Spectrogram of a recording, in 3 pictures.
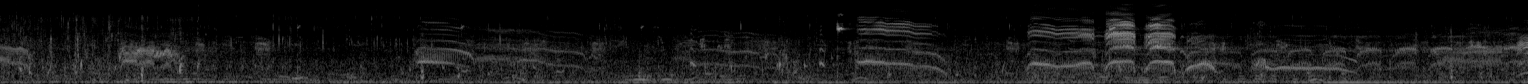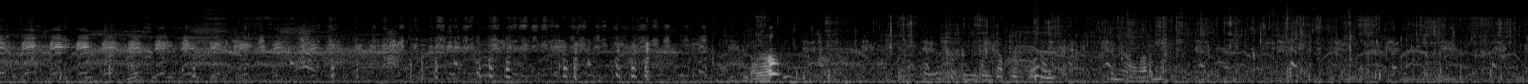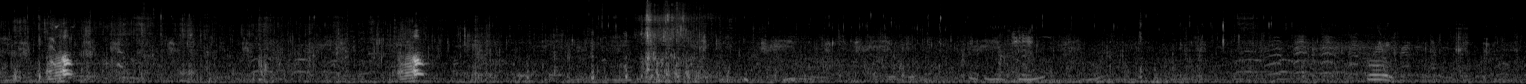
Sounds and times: Blackhead gull 1.1 - 2.7
Canada goose 1.1 - 3.0
Mallard duck 1.1 - 3.0
Mallard duck 4.2 - 35.4
Canada goose 4.2 - 35.8
Blackhead gull 10.1 - 22.4
Domestic goose 10.1 - 24.2
Canada goose 42.9 - 45.8
Mallard duck 42.9 - 45.8

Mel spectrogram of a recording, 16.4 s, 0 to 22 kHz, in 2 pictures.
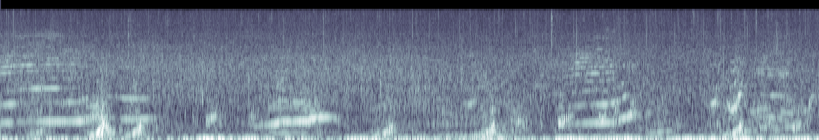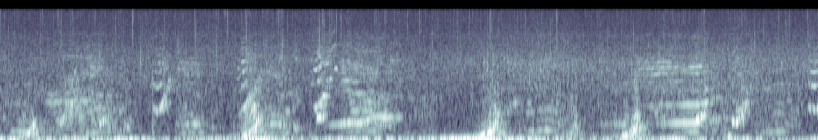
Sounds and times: humpback whales 0.0 - 16.3

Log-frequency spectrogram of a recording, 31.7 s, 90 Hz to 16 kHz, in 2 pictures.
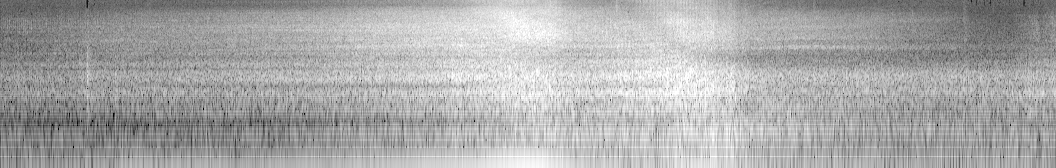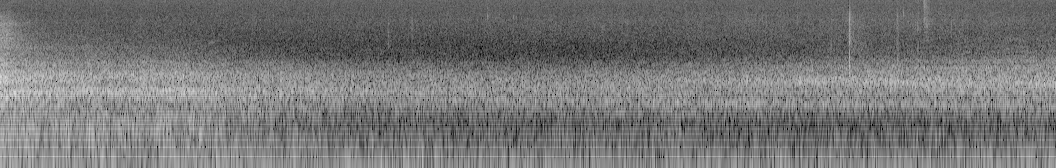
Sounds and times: Cars drive past 0.0 - 21.6

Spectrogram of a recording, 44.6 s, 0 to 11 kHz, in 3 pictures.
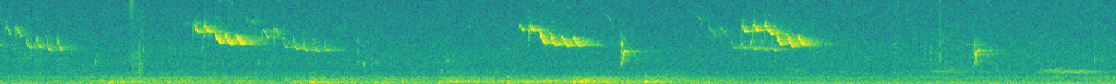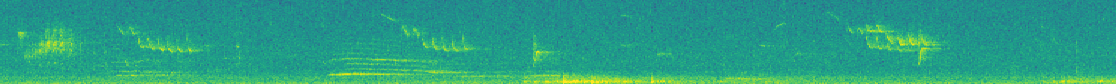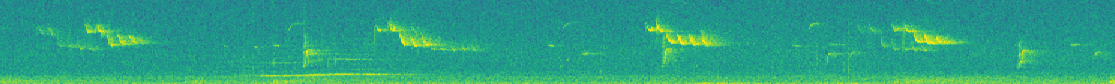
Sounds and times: distant clay pigeon shooting 21.8 - 25.1

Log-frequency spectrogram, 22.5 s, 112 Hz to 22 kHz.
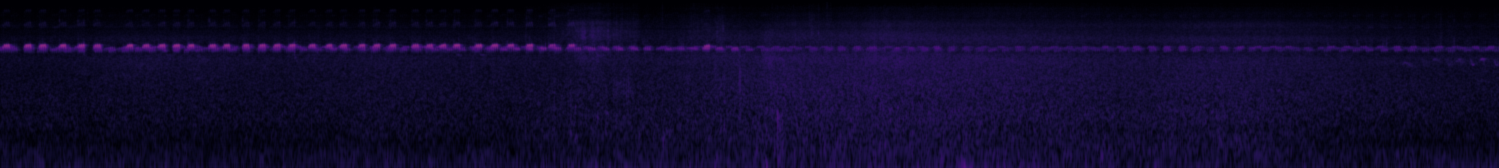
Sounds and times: crickets 0.0 - 22.4
wind in trees 7.5 - 21.5

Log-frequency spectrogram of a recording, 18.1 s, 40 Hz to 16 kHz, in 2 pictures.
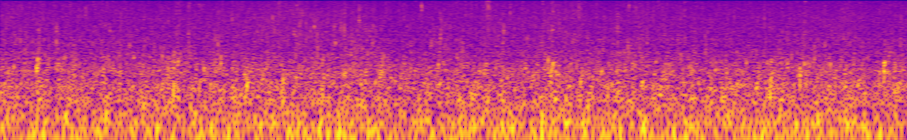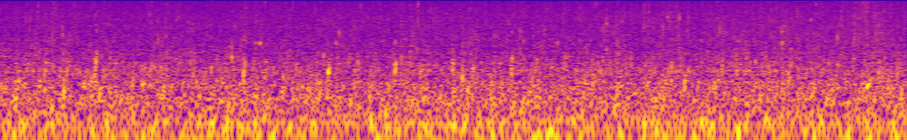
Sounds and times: Fumarola-natural boilling water 0.0 - 18.1

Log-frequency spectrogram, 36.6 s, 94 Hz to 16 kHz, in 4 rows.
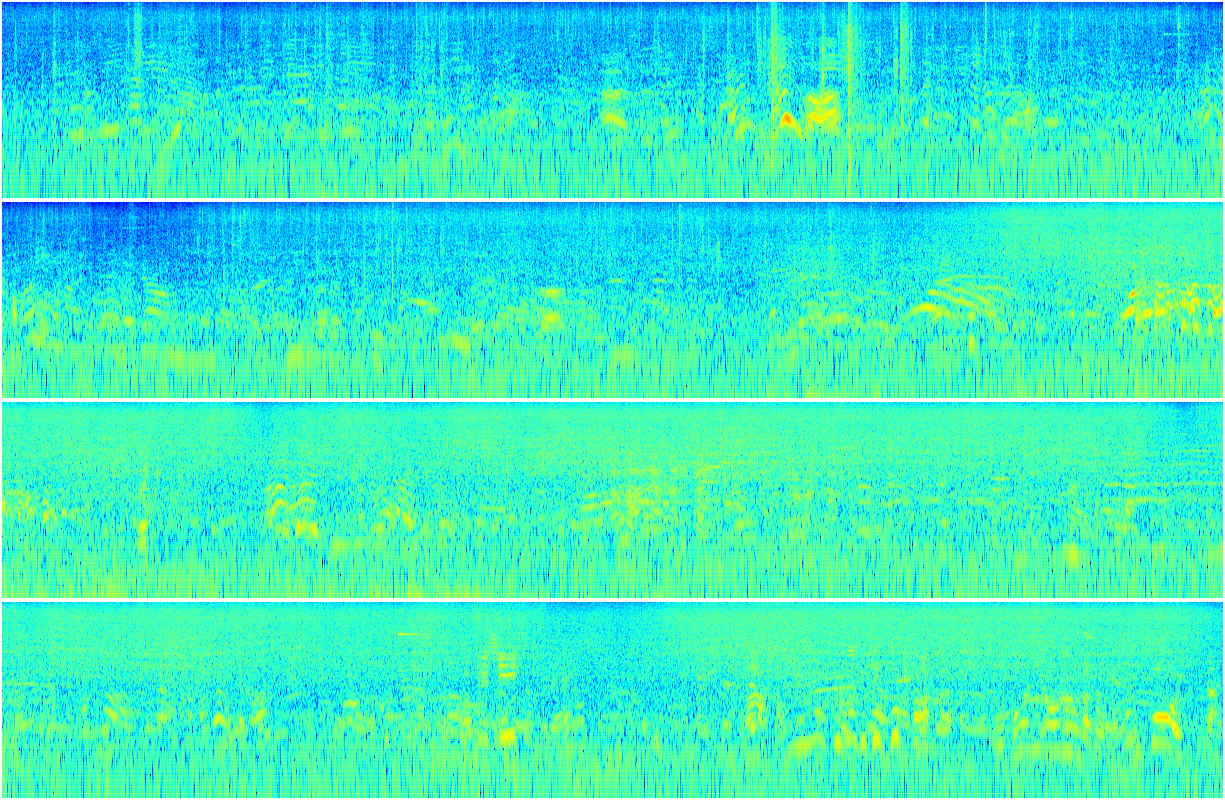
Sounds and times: a lot of visitors 0.0 - 36.6
fountain 0.0 - 36.6

